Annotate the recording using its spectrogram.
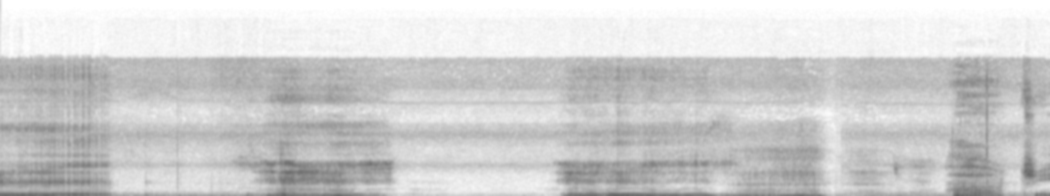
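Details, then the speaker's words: Wife (adult woman) snoring in her sleep at night: loud, deep, rumbling snores, some drawn out with a rising whistly quality, over steady room hum; ordinary sleep snoring. "Oh my god. Look at her. Still snoring away."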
